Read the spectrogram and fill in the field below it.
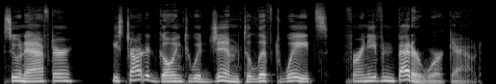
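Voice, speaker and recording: A man reading a children's nonfiction book aloud as scripted narration, enunciating clearly with a dramatic storytelling delivery. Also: medium pitch, fairly bright tone, no echo, studio quality. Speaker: audiobook reader.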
